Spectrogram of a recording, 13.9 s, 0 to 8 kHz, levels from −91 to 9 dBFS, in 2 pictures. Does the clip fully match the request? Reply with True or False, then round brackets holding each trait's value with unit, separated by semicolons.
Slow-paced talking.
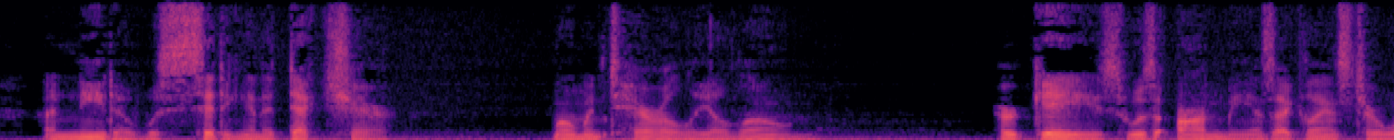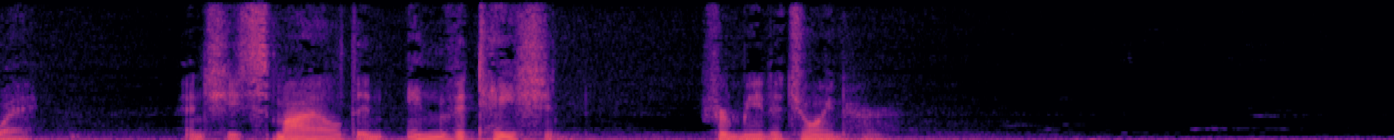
True (125 wpm)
